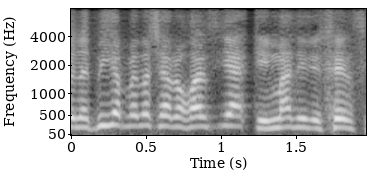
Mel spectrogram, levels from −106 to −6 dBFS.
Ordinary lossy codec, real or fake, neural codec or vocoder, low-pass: none; fake; codec, 16 kHz, 0.5 kbps, FunCodec, trained on Chinese and English, 25 frames a second; none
